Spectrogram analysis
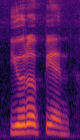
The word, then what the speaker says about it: European: So a European because although European starts with a vow e the pronunciation is the sound is u. Therefore it's a consonant sound. Therefore we say a European a university not an university.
